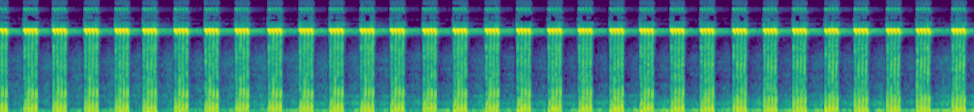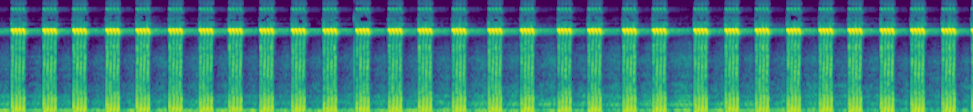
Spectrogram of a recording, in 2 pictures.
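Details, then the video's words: Chirp of a pet cricket, admired for its special sound: a sustained series of shrill, clear pulses racing along at nearly four per second, very regular and loud, with no other sounds. "Suara ngerik nya istimewa"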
